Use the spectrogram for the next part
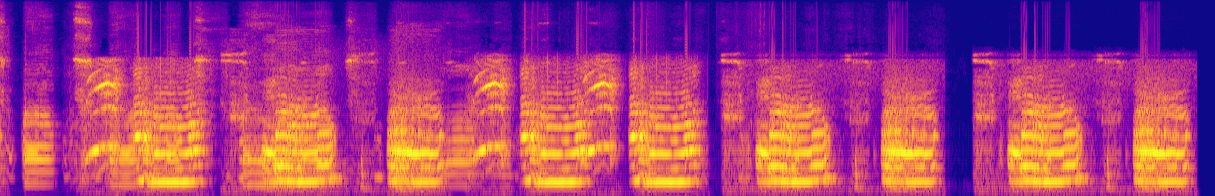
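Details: Donkey braying, a sound made when angry or afraid: a long run of loud, harsh, harmonic see-sawing calls, about one per second, alternating rasping inhaled notes with deeper exhaled honks and brief gaps between phrases.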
